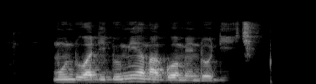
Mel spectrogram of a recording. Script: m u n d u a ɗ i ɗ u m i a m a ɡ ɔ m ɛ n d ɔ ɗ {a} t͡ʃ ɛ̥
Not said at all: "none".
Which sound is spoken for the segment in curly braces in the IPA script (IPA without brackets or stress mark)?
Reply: i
